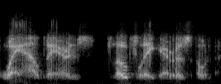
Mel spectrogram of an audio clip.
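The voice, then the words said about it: Impression of Stan Friedman. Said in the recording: “my Stan Friedman impersonation”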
